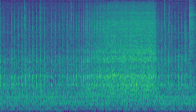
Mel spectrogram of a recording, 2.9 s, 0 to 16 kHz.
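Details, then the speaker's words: Professional UK video tape unit, shipping-damaged, loaded with an L830 tape: rapid mechanical chattering and rising whirring grind as the tape threads; sounds unhealthy but threads the tape successfully. "that didn't sound too healthy but it threaded the tape"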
